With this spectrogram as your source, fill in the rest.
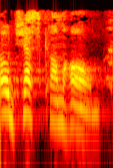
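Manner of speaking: soft, resigned, giving-up, surrendering tone. Speaker retells their mom's reply, imitating a resigned voice. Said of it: "in a resigned voice said".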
